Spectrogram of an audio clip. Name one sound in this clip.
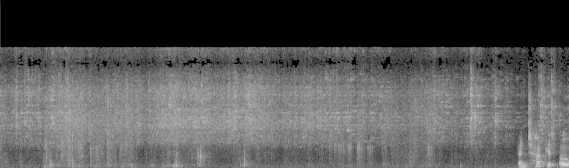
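Small metal coins jingle and clink as a coin belt is tied and handled.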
